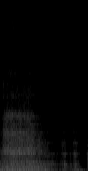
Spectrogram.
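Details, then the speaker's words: Snoring from a dog lying next to a whispering narrator during a quiet recording. "Sorry if you can hear snoring, by the way. There's a snoring dog next to me, which is, not ideal, but we move."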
